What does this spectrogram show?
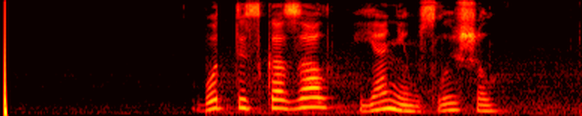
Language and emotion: Russian, neutral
